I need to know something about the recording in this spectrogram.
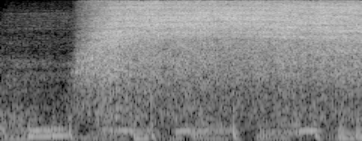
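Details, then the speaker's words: Laurastar steam generator iron, tap water heated in the boiler and reheated as it leaves the iron: after half a second a strong, even hiss starts and holds steady with no sputter; healthy dry steam delivery. "The water goes into my boiler and heats to a very hot temperature, creating a very fine steam."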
